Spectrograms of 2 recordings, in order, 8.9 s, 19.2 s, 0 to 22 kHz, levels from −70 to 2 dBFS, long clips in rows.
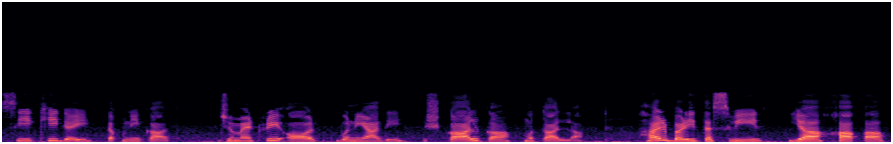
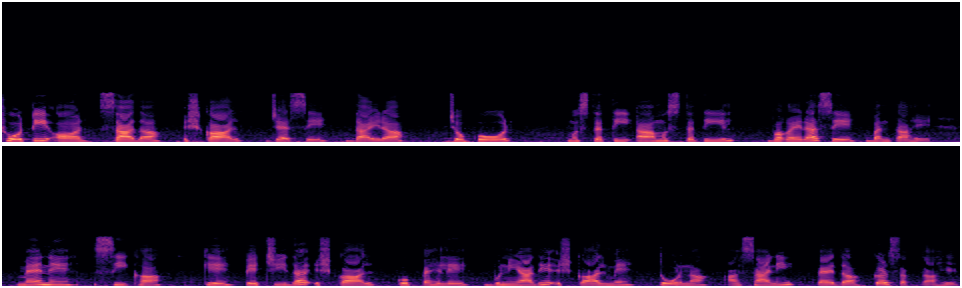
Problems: constant background noise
